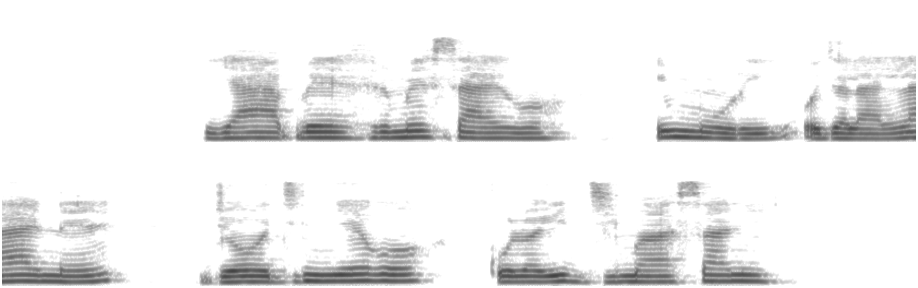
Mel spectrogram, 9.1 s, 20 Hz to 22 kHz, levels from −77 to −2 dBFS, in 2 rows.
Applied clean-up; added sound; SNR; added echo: none; none; none; none.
